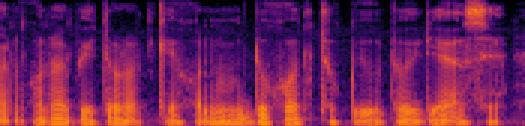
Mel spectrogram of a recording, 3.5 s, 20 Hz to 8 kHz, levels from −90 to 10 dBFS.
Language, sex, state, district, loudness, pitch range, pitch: Assamese, male, Assam, Sonitpur, -19 LUFS, 105-125 Hz, 110 Hz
